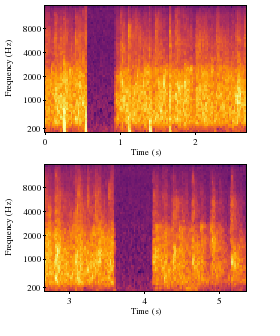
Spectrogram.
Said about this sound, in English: I think it would be good if we just paused a moment and give a round of applause once more for those who put this together and work with these kids this week to show them Jesus. Let's just express our appreciation.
